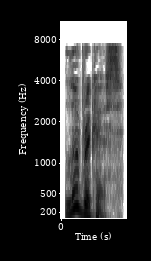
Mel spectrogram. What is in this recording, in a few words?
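"lubricous", British English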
